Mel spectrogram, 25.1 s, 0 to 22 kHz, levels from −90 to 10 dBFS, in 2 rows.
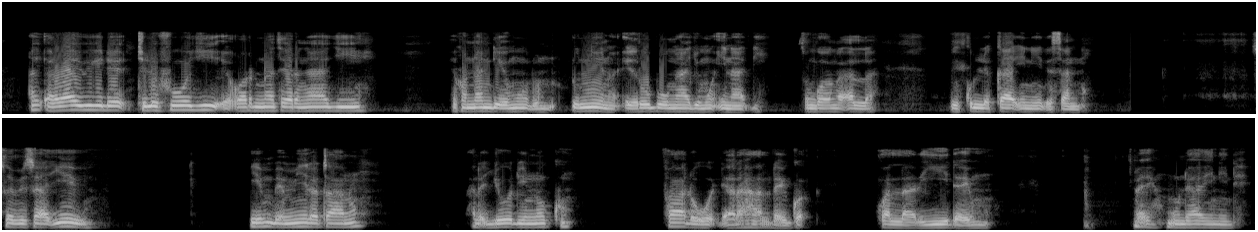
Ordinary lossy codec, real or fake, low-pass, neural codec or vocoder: none; real; 7.2 kHz; none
